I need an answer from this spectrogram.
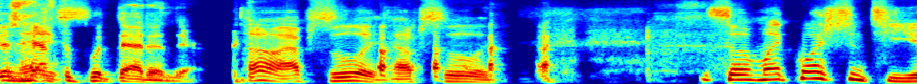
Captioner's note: laughs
